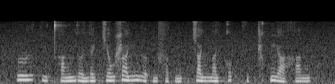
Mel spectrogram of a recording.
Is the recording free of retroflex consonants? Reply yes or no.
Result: no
